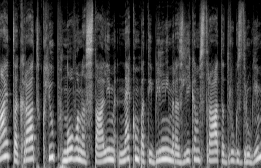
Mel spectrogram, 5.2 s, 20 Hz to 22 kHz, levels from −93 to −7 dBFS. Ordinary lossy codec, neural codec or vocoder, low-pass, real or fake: none; none; none; real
